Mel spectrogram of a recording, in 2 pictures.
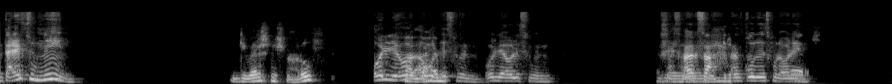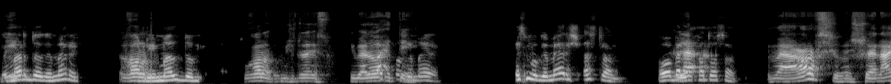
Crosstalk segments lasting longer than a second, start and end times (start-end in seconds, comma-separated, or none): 6.6-8.2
